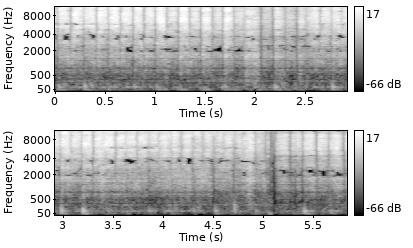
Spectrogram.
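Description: A marker tip scratches and rubs in small, quick strokes over a flat printed paper coloring page, working around the eyes and forehead, while a long-nailed hand holds the sheet still with the other hand. The result is a steady series of dry, bright, hissy strokes with soft low thumps under them, about two strokes per second in an uneven rhythm.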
